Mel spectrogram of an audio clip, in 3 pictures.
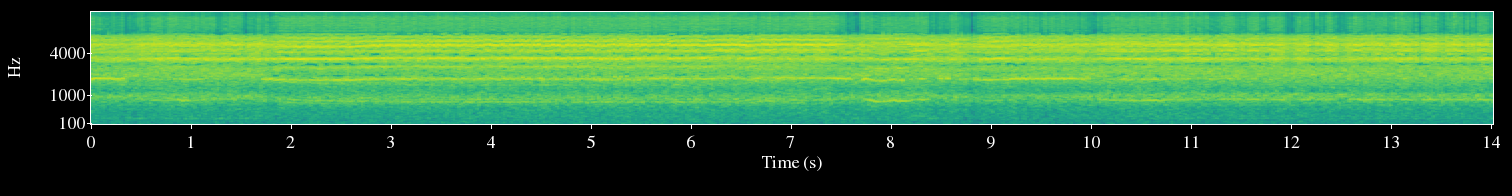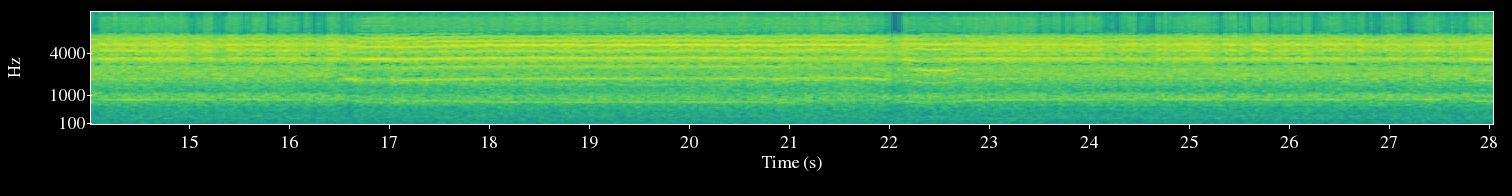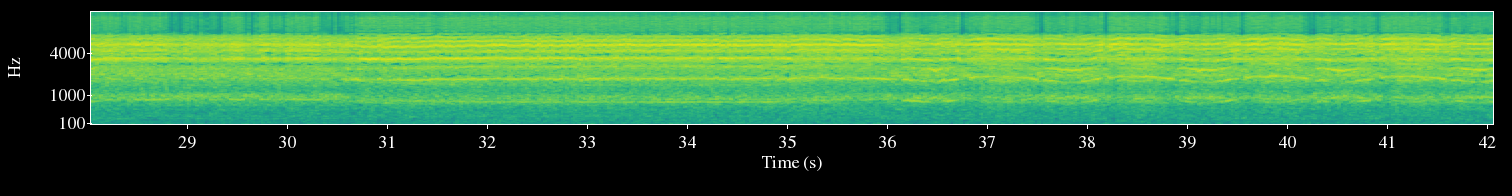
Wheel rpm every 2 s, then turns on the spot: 230, 210, 210, 230, 230, 240, 230, 230, 220, 210, 220, 230, 230, 230, 230, 220, 210, 220, 230, 230, 230.
none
